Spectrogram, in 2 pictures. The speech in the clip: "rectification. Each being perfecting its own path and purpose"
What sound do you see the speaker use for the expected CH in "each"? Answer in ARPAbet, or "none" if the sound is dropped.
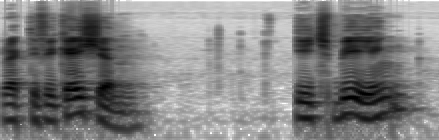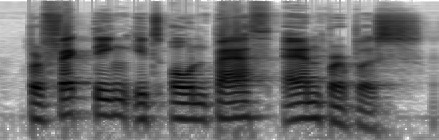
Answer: CH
